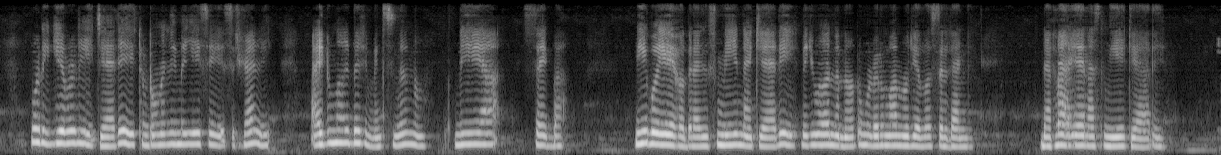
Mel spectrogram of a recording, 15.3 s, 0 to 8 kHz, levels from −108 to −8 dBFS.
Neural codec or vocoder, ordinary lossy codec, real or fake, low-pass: codec, 24 kHz, 0.9 kbps, WavTokenizer, medium music audio release; none; fake; 7.2 kHz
